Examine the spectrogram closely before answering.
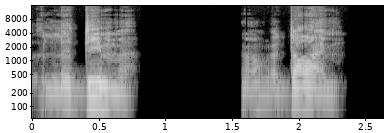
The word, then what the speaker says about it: dîme: this was called une dîme, withholding the French word dix for 10, becoming une dixième or une dîme, pronounced and written like the word dime.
